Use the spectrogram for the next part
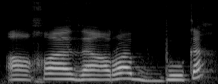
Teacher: रा को मोटा पढ़ेंगे और ख़ा को भी मोटा पढ़ेंगे, हुरूफ़ मुस्तालिया में से है।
